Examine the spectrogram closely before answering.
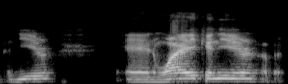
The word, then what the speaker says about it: Kenyir: from cairns to kenya some people pronounce it kenya but actually paneer and why i can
